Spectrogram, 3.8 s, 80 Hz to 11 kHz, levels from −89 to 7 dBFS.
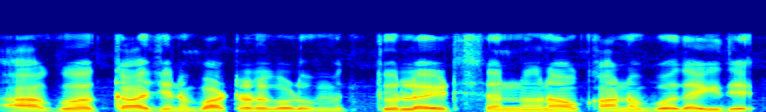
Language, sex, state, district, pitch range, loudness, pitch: Kannada, male, Karnataka, Koppal, 120-130 Hz, -17 LUFS, 125 Hz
